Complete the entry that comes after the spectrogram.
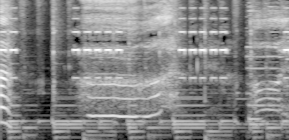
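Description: A melodic electronic alarm clock tune rings fairly loud to wake a girl, bright repeating notes and a gliding high line over a bouncy, stepping bass pattern, with no voices.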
